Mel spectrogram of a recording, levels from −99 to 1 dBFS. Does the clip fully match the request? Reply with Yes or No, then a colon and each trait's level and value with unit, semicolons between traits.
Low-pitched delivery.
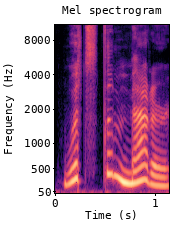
No: high, 245 Hz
